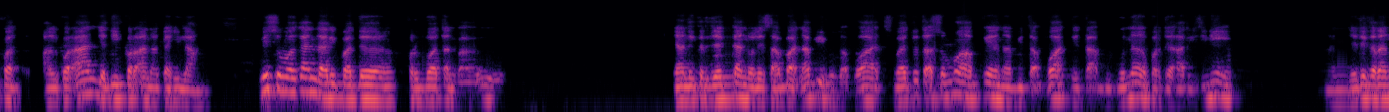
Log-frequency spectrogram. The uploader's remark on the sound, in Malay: Rakaman zoom pada setiap Ahad 9.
